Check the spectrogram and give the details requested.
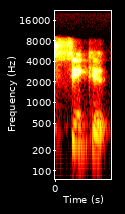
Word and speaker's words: secant: begins with s so SEC is secant so you flip-flop the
